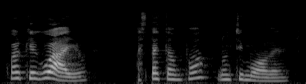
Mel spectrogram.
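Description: Casting: woman voicing a hearty older Dublin merchant, brusque and exclamatory, booming up for his outbursts. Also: animated, a little slow. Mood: brisk.

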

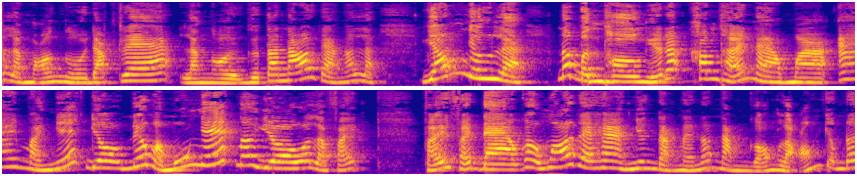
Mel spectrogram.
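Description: A woman's voice: sits high, big pitch swings, fairly quick, sharp tone. A woman with a Southern Vietnamese accent telling a ghost story in a chatty, dramatic way, often addressing her listeners directly. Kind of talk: casual spoken storytelling.

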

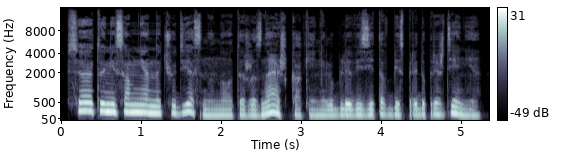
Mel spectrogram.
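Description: A woman's voice: low voice, moderate pace, dark tone, dry recording, clean studio sound. A woman voicing a stern, haughty aristocratic viscountess who speaks in a cold, clipped, commanding way. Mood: cool.

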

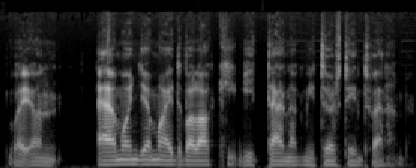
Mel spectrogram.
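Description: A man voicing a young male prisoner who speaks quietly and with resignation. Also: low voice, steady tone, no room sound, highs cut off. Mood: resigned.

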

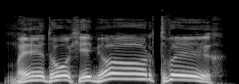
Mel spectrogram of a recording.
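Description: A man's voice: sits high, big pitch swings, a little mellow, dry recording, pitched above the performer's own voice, exaggerated voice. Cordelia, a man doing a scheming ghostly girl. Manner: drawn-out, eerie wailing. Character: cunning bold young girl faking a ghost. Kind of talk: audiobook character voice.

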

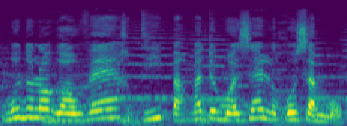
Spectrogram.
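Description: Woman reading stage directions, slightly high. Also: fairly quick, over music. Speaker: reader.

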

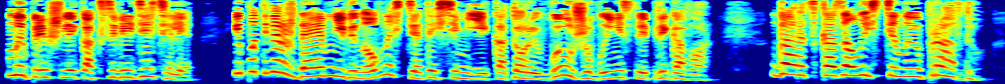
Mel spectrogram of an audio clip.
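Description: A young woman witness stands defiant in an audiobook scene, voiced by a woman reader. She speaks up firmly, lifted above the narrator's low tone. Her voice has a husky edge, recorded dry. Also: very animated, a little fast, dry recording. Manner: raised, firm declarations.

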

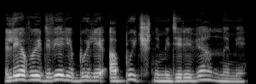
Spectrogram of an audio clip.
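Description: A woman narrating an audiobook in a measured, even storytelling manner, close to the mic. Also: lowish voice, no room sound. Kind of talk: scripted narration.

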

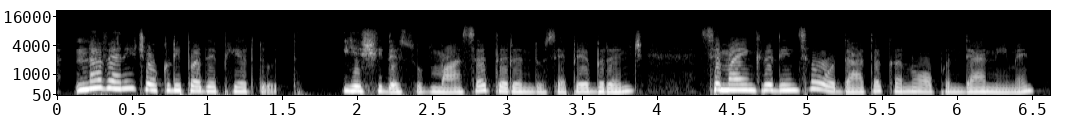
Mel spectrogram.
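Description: Woman audiobook narrator, low warm voice, dry close sound, steady expressive reading. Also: no echo, poor audio.

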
